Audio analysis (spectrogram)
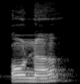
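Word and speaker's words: honour: Next, honest, ऑनर, आर, एयर, इसमें H silent है।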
